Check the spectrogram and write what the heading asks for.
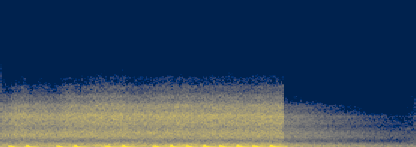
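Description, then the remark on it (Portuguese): A strong, rapid heartbeat thumps in steady low pulses, about a dozen beats over hiss, then stops abruptly, leaving faint quiet. No one speaks. “Você quase sente o peito apertado e o coração batendo forte e rápido, e o ar se arrastando como se tivesse ferrugem nos seus pulmões.”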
